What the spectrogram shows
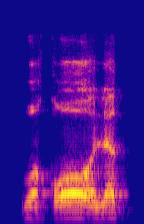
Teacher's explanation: قاف حرف مستعلیہ ہے، صفت استعلاء ہونے کی وجہ سے مفخم پڑھا جائے گا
